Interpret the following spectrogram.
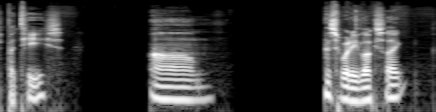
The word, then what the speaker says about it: Baptiste: Baptiste is how I think. It's what I'm hearing how people pronounce it. Obviously, you're gonna hear people say Baptiste, but I think it's Baptiste.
